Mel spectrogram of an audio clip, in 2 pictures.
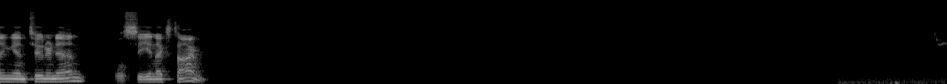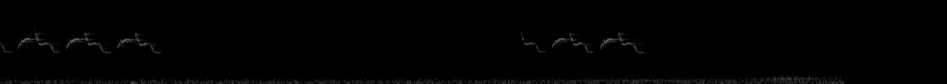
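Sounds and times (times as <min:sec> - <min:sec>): bird calling faintly: 0:08.4 - 0:17.9
outdoor background hiss: 0:08.4 - 0:17.9.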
